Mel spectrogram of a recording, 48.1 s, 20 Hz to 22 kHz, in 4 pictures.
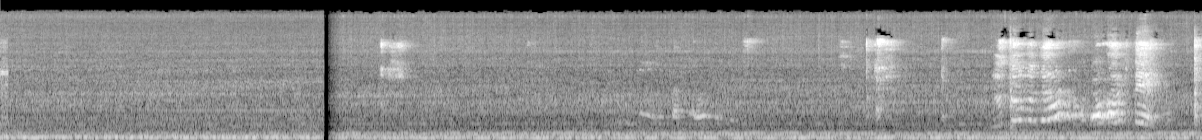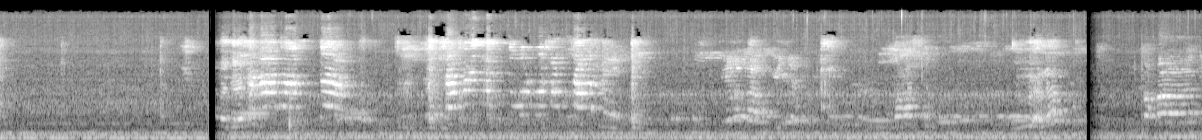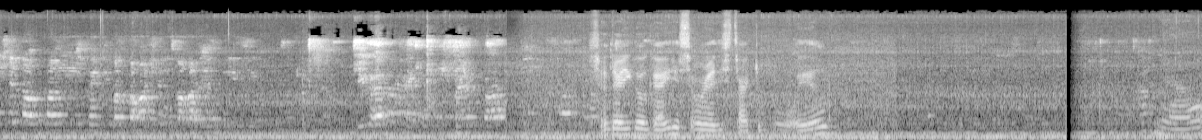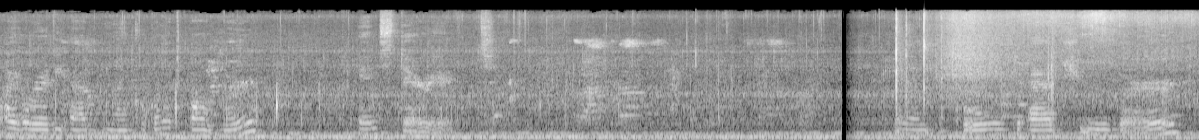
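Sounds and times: low mechanical hum: 0.0 - 48.0
people talking: 6.3 - 7.6, 14.2 - 32.4, 35.4 - 38.8, 39.6 - 43.1, 45.0 - 48.0.

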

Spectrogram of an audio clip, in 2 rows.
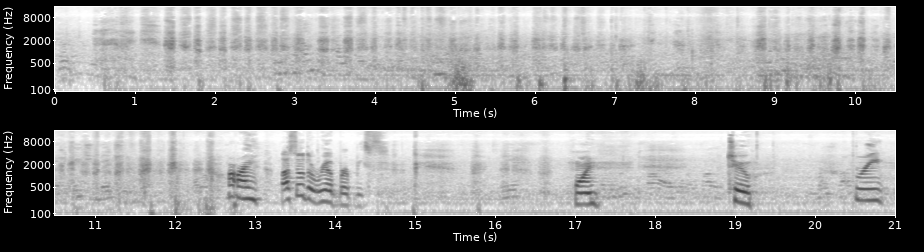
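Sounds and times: person panting heavily: 0.4 - 13.2, 14.5 - 18.2.

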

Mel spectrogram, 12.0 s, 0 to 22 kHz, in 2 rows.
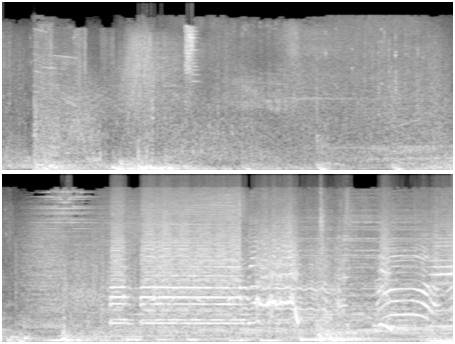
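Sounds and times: car horn blast: 7.4 - 11.0.

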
